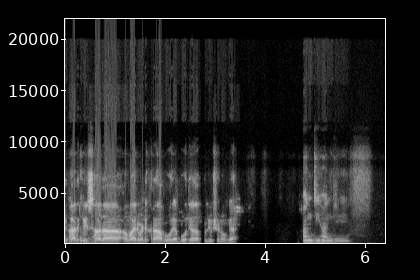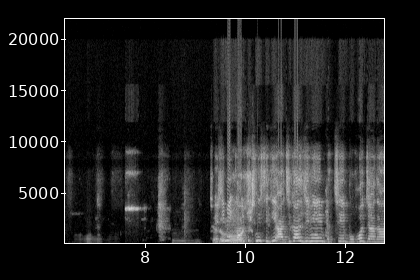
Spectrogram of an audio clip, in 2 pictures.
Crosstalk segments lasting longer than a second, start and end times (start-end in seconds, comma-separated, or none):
none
